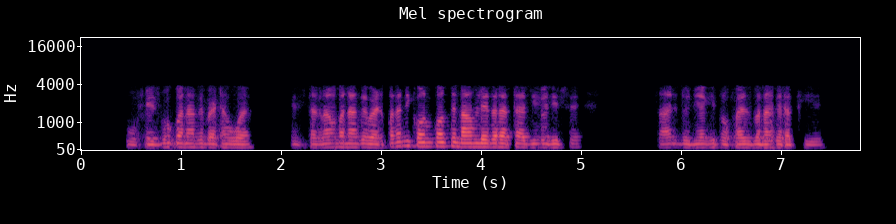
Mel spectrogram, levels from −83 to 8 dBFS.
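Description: Speex codec coding runs through this entire speech clip: the sound is confined to a line band of about 150 Hz to 3.6 kHz, and the thin excitation leaves it plainly hoarse and noisy, as expected at a low setting that fits a bitrate near 11 kbps. VoIP packet loss concealed by the speech codec breaks in at 0.83–0.94 s, 2.49–2.55 s, 4.53–4.66 s and 6.85–6.95 s. In each gap the decoder stretches the last pitch and filter into a fading buzzy tone or coloured noise, and the sound stays weak briefly after it recovers. The gaps fit roughly one to three lost 20 ms frames each.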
